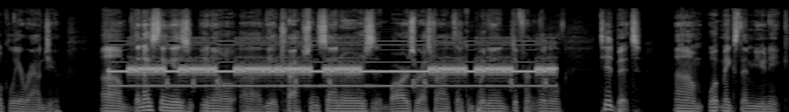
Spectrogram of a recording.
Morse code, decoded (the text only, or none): none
